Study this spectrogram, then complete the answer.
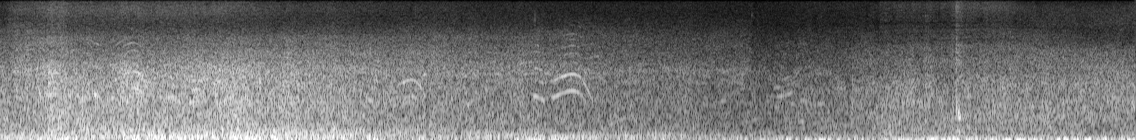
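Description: Sea waves wash onto Lemur beach near Kanniyakumari in a continuous surf roar swelling and easing, mixed with wind buffeting the microphone, heard close and fairly loud.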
